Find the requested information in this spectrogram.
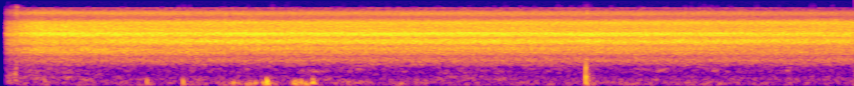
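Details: Cicadas heard in a childhood setting, their cry likened to a rumble of the earth; a dense, continuous high hissing drone holds steady throughout, with a few faint low thumps in the background.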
